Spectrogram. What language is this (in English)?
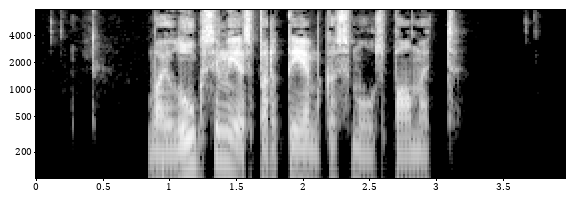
Latvian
